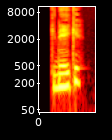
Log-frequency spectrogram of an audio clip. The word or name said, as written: gnægge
